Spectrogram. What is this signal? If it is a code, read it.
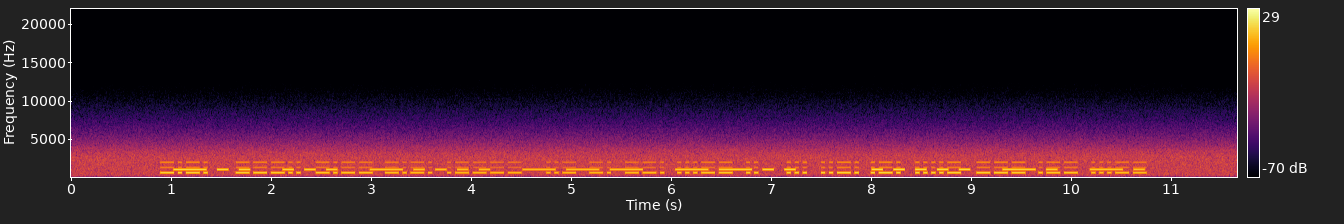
Morse code, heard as two keyed tones, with radio static. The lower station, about 30 wpm, 680 Hz: C 8YC1 UNG3I SFR4OW3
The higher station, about 11 wpm, 1100 Hz: DS6OZ 5NN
